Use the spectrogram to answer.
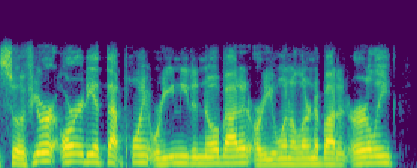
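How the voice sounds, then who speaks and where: A man talks at a fairly high pitch. His pitch varies in an ordinary way. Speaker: software tutorial instructor. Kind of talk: tutorial. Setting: live stream. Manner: animated.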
